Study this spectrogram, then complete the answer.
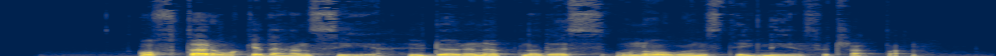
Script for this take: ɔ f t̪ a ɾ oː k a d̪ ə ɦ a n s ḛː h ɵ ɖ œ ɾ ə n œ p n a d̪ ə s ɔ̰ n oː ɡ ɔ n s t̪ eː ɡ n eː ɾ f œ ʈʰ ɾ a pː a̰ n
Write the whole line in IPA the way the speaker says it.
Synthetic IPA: ɔ f t̪ a ɾ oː k a d̪ ə ɦ a n s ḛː h ɵ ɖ œ ɾ ə n œ p n a d̪ ə s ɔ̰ n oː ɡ ɔ n s t̪ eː ɡ n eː ɾ f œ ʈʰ ɾ a pː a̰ n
